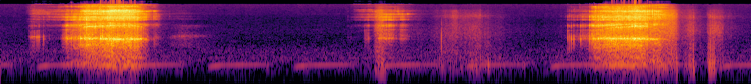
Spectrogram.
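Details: Man sleeping at an event, snoring louder than a phone alarm: two loud, harsh rattling snores about eight seconds apart, quieter breaths between, over a steady low room hum; heavy snoring.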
